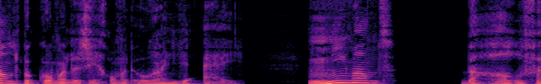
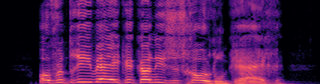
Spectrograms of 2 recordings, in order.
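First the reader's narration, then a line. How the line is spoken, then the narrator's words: Shout. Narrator (Dutch): schreeuwde Leentje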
